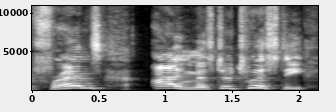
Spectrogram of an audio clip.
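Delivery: plain reading voice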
